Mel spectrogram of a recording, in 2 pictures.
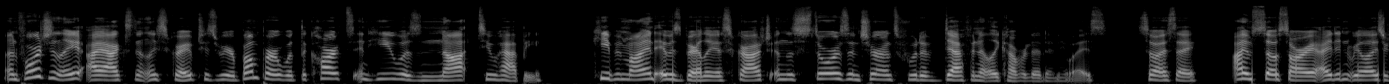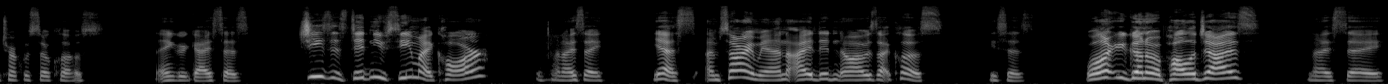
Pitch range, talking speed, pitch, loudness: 195-255 Hz, 180 wpm, 220 Hz, -29 LUFS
